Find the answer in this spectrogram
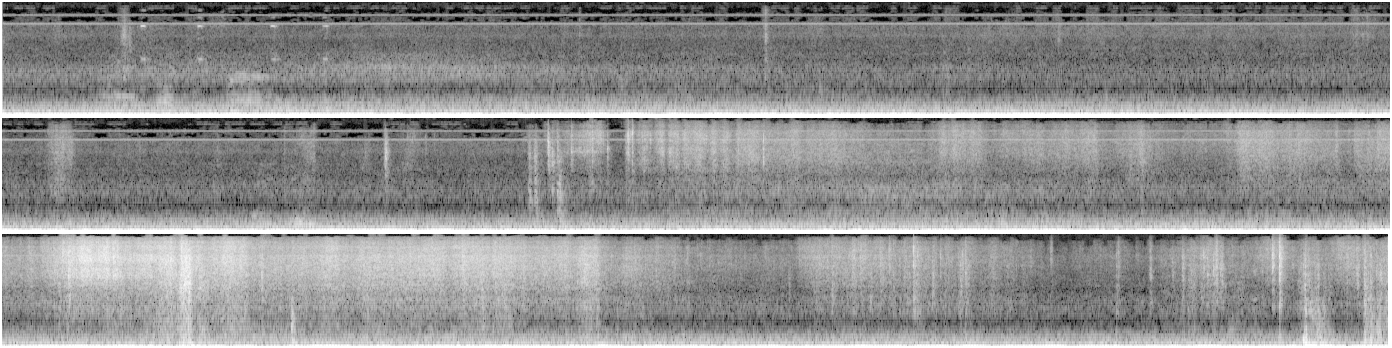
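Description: Parked car's engine idling steadily, heard from inside the cabin with a door open. Rustling and knocks of grocery bags being loaded into the back seat come and go, loudest a little past the middle.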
